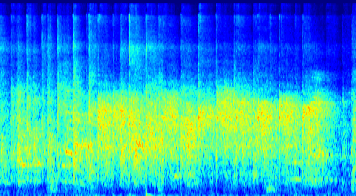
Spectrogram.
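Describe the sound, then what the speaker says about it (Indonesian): A class of students bursts into applause, a steady wash of many hands clapping at once, loud and close, lasting several seconds before tapering at the end. "Kita berikan tepuk tangan."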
